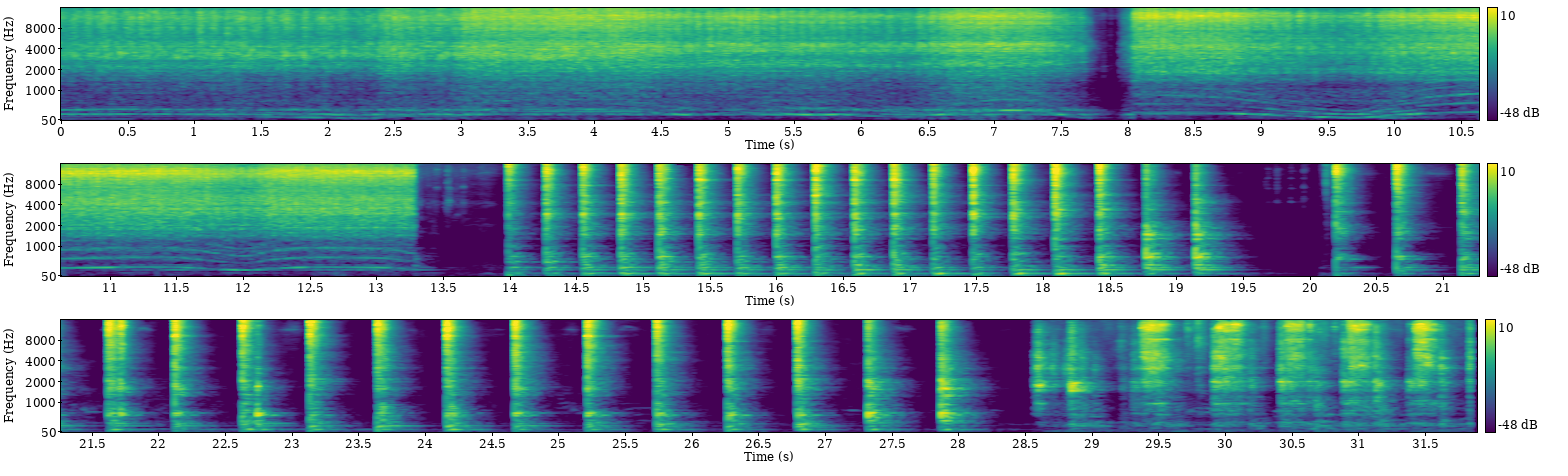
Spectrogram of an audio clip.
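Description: A cordless drill boring into the wall, its motor whine wavering in pitch under load, with a brief stop about eight seconds in and cutting off about halfway through. Then a hammer striking in quick, regular blows, slowing to about two blows a second.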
